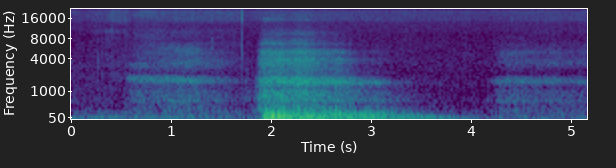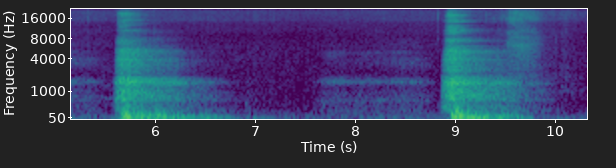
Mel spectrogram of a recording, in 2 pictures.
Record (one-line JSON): {"exhalation_length": "10.3 s", "exhalation_amplitude": 1731, "exhalation_signal_mean_std_ratio": 0.42, "survey_phase": "alpha (2021-03-01 to 2021-08-12)", "age": "18-44", "gender": "Female", "wearing_mask": "No", "symptom_none": true, "smoker_status": "Never smoked", "respiratory_condition_asthma": false, "respiratory_condition_other": false, "recruitment_source": "REACT", "submission_delay": "2 days", "covid_test_result": "Negative", "covid_test_method": "RT-qPCR"}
